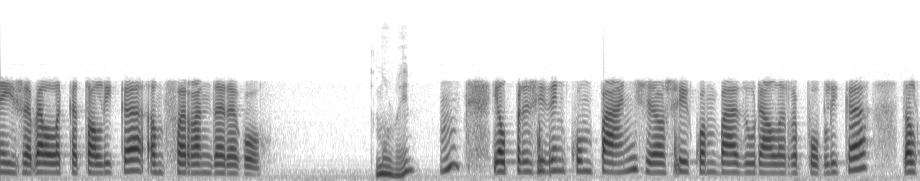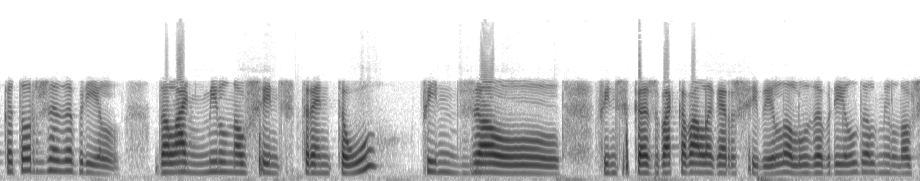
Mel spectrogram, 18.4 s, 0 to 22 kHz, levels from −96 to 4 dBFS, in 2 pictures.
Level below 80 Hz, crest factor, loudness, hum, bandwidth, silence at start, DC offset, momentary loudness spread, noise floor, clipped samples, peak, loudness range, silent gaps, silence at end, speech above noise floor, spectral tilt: -60 dBFS; 18 dB; -23 LUFS; none; 8 kHz; 0 s; under 0.1%; 12 LU; -64 dBFS; under 0.1%; -4 dBFS; 6 LU; none; 0 s; 41 dB; -6.5 dB/octave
